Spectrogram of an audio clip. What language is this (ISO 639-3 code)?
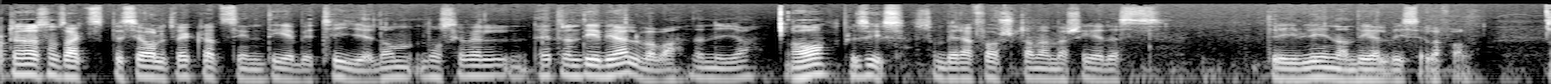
swe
